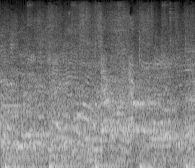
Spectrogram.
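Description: Background music over crowd chatter, with a dog barking.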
